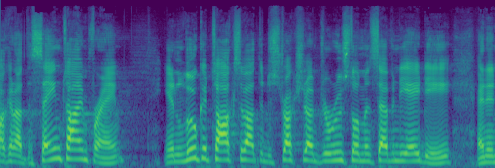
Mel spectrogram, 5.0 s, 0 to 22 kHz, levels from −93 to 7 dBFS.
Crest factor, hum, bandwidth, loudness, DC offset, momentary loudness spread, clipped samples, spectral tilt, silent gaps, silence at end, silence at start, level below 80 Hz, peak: 18 dB; none; 19 kHz; -18 LUFS; under 0.1%; 9 LU; under 0.1%; -3.5 dB/octave; none; 0 s; 0 s; -52 dBFS; 0 dBFS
